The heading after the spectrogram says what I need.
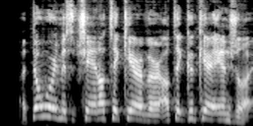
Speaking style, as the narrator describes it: yell

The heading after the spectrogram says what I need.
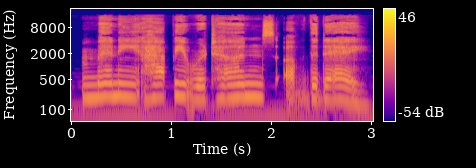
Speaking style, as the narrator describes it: called out Pooh

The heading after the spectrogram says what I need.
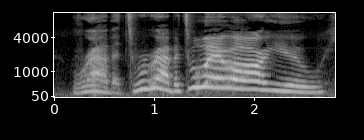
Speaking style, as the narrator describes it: howled

